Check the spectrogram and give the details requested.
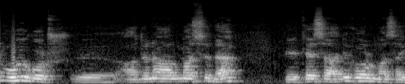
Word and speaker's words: Uygur: değiller Bu nedenle buu Uygar olarak telaffuz etmişler ve beş Uygar kabile şeklinde Eee tarihi kitaplarında yer alıyor ama yazılışına baktığımızda bunun beş Uygur kabile olduğunu orijinalinin net olarak görebiliyoruz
